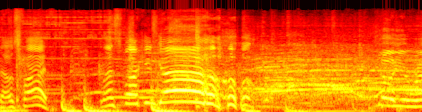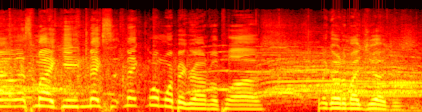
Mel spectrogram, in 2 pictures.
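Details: Adult male host speaking over music and crowd; ordinary speech.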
